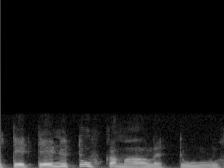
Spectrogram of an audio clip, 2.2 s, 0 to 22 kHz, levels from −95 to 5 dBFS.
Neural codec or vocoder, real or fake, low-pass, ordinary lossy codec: none; real; 7.2 kHz; none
